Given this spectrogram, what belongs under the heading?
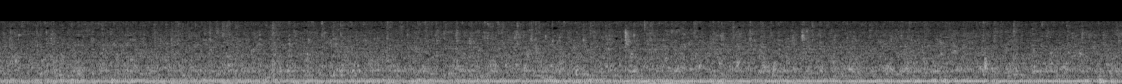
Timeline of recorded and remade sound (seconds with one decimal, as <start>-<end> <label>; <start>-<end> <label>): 0.0-11.2 recorded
